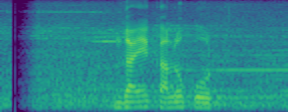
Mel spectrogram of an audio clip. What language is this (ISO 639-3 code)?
ben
